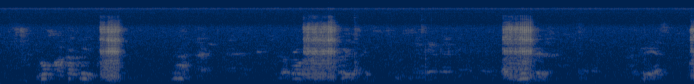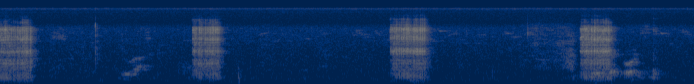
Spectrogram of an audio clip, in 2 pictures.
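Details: Sleeping dog snoring indoors: seven loud, airy, hissing snore breaths about every two and a half seconds, with softer rasping murmurs between them.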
